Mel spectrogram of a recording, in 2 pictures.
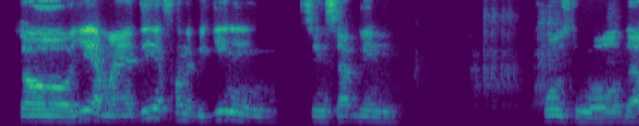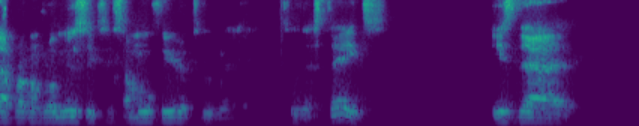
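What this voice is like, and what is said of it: Cuban accent in English. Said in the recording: “I'm Cuban, so sorry for my accent.”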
